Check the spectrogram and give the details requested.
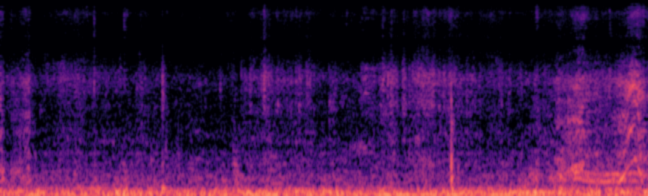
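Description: Moving passenger train heard from inside the carriage: a steady low rumble with a few sharp clicks. Near the end a voice starts up.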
